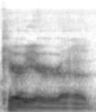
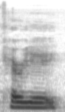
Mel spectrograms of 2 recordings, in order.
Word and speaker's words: Carrier: but it's still it's the most famous rock carrier well if you don't mind it's pronounced carry a carry AIDS yeah yeah it's okay everyone does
